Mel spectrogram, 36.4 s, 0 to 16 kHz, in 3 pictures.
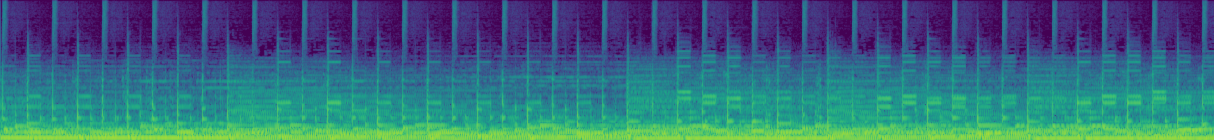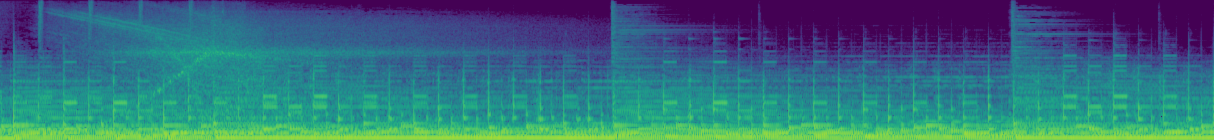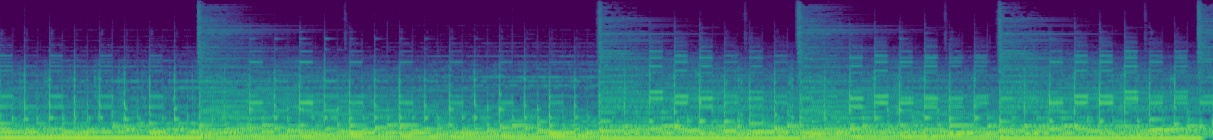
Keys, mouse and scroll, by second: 0.0 Return, 5.0 2, 5.6 0, 6.6 \, 7.2 2, 7.3 Return, 22.3 3, 22.8 Return.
